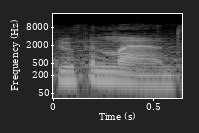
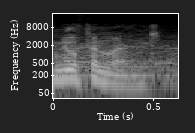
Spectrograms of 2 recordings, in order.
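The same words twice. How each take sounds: First: The ending sounds like the end of Disneyland. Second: The ending does not sound like Disneyland's. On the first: The speaker calls it right. "It's Newfoundland, like Disneyland" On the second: The speaker calls it wrong. "I was saying Newfoundland"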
